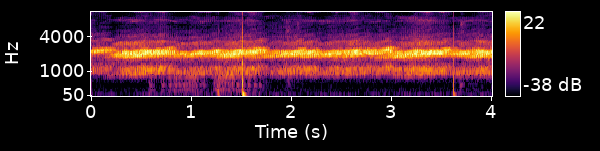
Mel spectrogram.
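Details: Night chorus of frogs in March 2023: continuous overlapping trills in two bright bands, with a couple of sharp clicks or knocks cutting through briefly.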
